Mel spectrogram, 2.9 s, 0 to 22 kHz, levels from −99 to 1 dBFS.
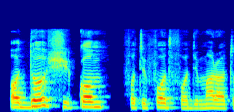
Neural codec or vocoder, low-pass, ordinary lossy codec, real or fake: none; none; none; real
